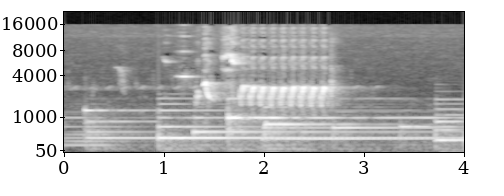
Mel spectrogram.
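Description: Slow, soft instrumental background music of sustained held keyboard notes that change every second or so, with a bird's rapid trill of about ten chirps a little under two seconds in.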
